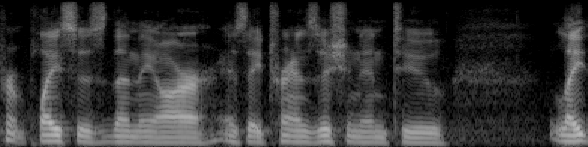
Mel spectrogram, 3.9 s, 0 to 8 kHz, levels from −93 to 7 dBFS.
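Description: Speech, band-limited by call microphone processing with nothing above 8 kHz and carried over the AMR wideband (HD Voice) codec at 23.05 kbit/s, shows no technical faults.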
